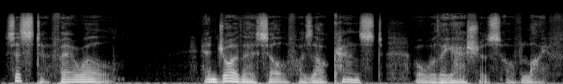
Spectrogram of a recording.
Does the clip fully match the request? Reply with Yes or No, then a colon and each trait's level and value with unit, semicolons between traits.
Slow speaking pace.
Yes: slow, 130 wpm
